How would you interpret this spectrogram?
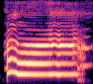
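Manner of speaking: put-on high crying wail of a small child; Franek wailing. Little Franek squashed by Basia, crying wail. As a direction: let out a toddler's howl. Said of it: "rozdarł się Franek".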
